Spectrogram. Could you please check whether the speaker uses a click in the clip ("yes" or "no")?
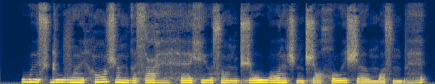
no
